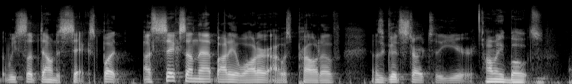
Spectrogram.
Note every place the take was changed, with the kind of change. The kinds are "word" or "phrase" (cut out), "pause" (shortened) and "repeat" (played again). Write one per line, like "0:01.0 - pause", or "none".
none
